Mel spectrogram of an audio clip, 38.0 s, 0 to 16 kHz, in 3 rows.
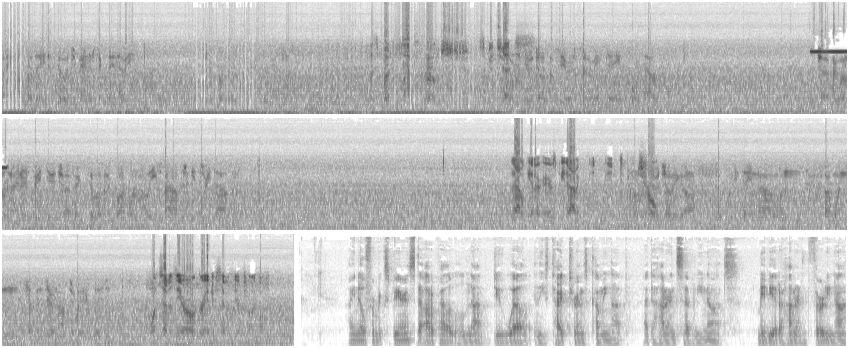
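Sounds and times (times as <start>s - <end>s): deep low rumble: 0.0s - 29.8s
jet airflow and engines roar: 0.0s - 29.8s
short high beep: 12.1s - 12.8s.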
